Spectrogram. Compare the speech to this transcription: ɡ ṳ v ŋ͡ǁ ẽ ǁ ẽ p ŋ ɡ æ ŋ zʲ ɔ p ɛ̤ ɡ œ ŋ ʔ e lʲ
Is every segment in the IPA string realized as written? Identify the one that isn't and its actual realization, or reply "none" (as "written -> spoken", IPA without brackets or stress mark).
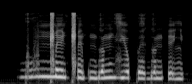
æ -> œ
